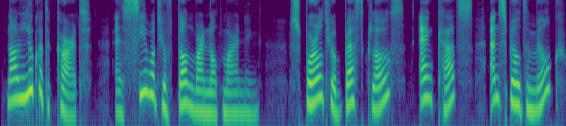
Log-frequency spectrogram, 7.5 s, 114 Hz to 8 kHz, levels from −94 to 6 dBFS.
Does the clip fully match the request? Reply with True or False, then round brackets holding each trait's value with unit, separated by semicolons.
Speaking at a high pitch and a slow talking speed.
False (235 Hz; 185 wpm)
